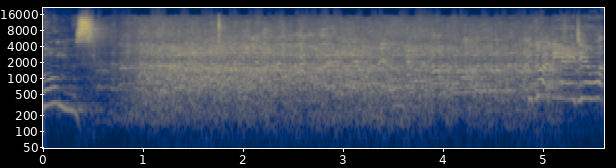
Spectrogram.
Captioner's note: audience laughing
